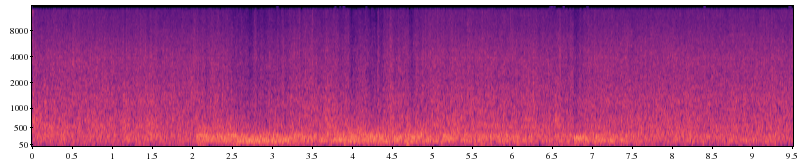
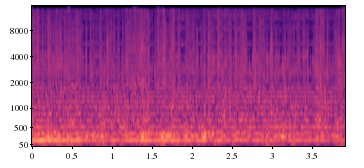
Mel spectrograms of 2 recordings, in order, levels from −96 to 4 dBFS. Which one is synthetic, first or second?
second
